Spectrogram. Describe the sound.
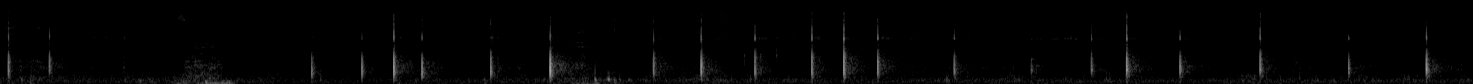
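Equations are written out by hand during a physics lecture on ground states: many sharp taps and brief scratchy strokes in an uneven rhythm over faint background hiss.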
